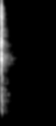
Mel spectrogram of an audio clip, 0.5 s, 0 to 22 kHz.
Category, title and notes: Sound effects > Objects / House appliances
Cassetteplayer Button 1 Click
Pushing a button on a portable cassette player one shot sample, recorded with an AKG C414 XLII microphone.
